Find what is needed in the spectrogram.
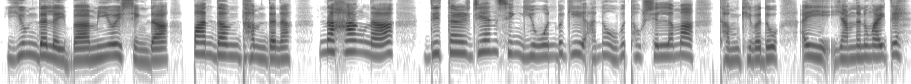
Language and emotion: Manipuri, disgusted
